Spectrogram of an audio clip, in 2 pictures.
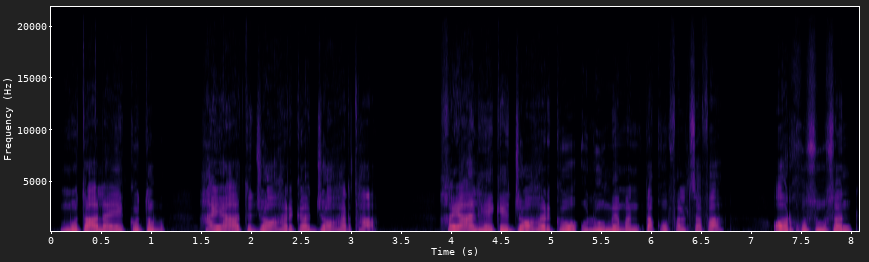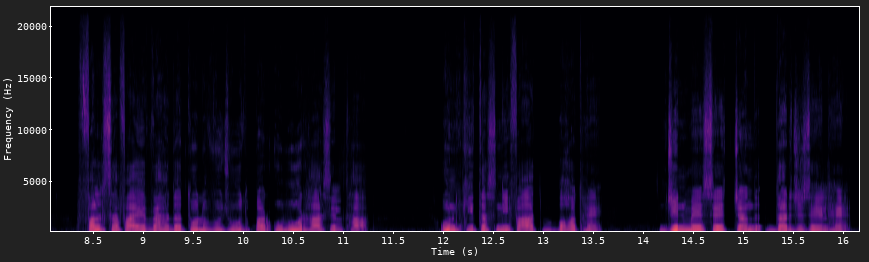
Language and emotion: Urdu, neutral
